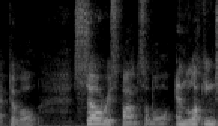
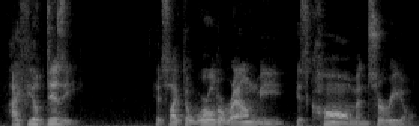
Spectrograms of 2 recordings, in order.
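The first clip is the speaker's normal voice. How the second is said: normal talking voice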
